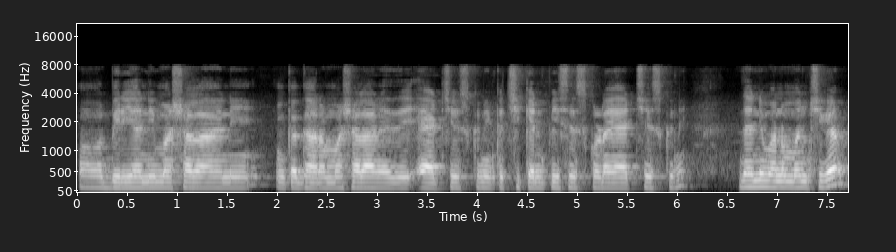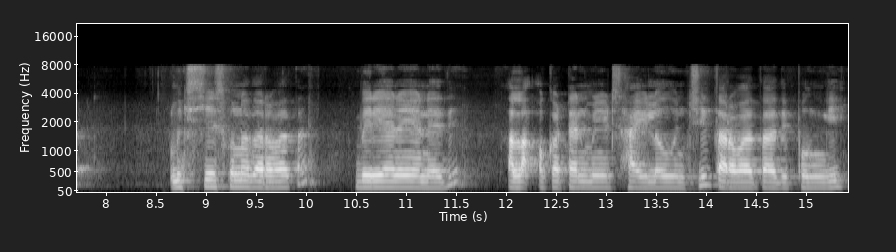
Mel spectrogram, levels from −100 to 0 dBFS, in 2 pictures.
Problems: constant background noise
